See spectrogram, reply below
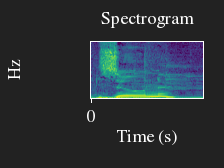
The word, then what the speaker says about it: Zune: Zune rhymes with doom.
